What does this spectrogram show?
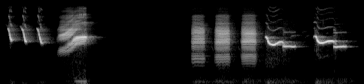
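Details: Jalak suren (Asian pied starling) giving three quick clipped notes and a rising buzzy slur. After a pause come three nasal rasping notes and two wavering whistles that drop in pitch.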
